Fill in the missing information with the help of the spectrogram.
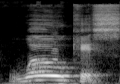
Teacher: notice the elongation of the O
